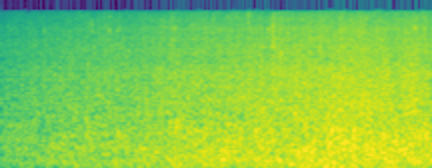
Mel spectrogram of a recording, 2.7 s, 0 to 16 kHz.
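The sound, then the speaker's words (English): Steady roar of Tongue River water rushing over the 12-mile diversion dam, 12 miles south of Miles City, a dense continuous wash that swells slightly louder over a few seconds, unbroken, with no voices. “We're standing at the 12-mile diversion dam on the Tongue River, 12 miles south of Miles City.”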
